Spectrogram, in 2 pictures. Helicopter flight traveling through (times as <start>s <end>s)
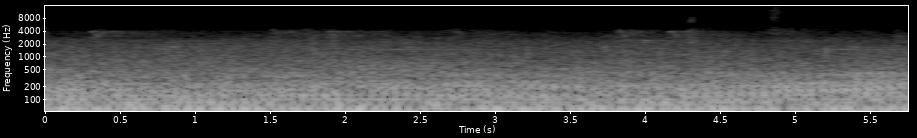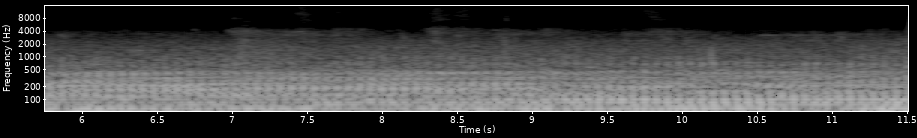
4.6s 11.5s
